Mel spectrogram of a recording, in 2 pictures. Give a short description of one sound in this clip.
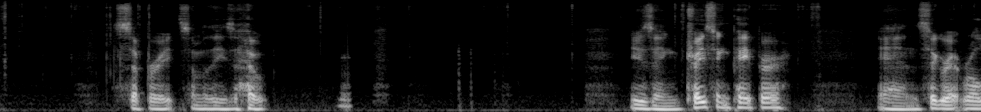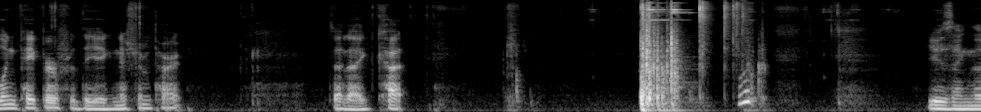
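Small plastic pieces click softly as fingers handle them.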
